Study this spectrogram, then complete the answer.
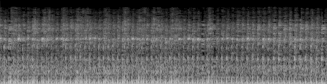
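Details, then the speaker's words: Steiner zero-turn mower, Kohler Command 25 twin, before repair: oil leak from oil cooler lines had soaked the stator, rectifier blowing fuses; uneven, lumpy chugging with loping beat, running on one cylinder. "I did get this fire up the other day on one cylinder that's what the uh complaint is is it's not running it's not running right"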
